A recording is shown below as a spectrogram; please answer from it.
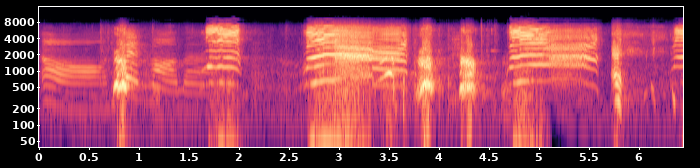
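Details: Four-hour-old baby goat looking for its mother, bleating loudly in harsh, trembling cries broken by short gaps, while a person talks softly nearby.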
